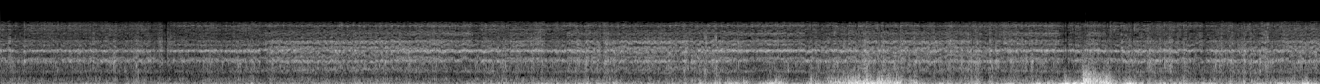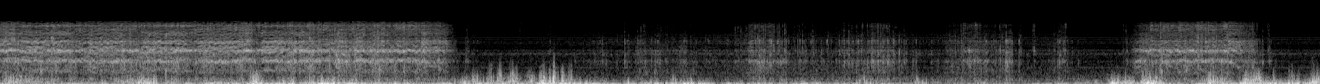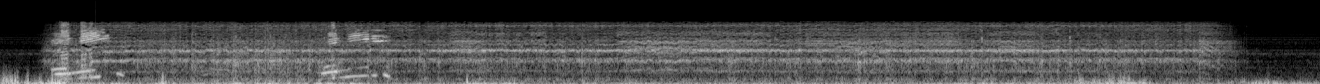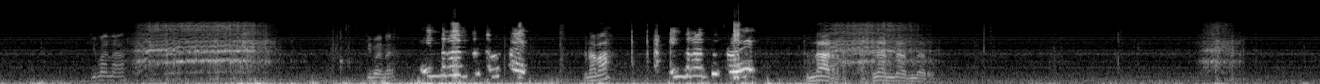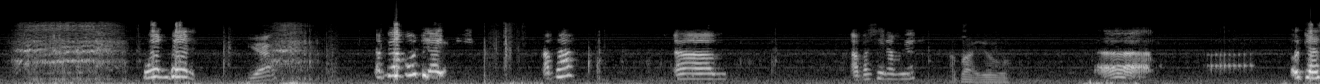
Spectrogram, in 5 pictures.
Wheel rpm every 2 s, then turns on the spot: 160, 160, 160, 160, 160, 160, 160, 160, 130, 0, 10, 10, 70, 70, 160, 160, 160, 160, 160, 40, 60, 10, 0, 10, 20, 0, 60, 10, 0, 0, 0, 0, 0.
20-24 42-44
